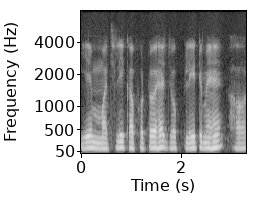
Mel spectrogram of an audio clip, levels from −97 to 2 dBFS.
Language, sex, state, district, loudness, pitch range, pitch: Hindi, male, Bihar, Jamui, -17 LUFS, 110-125 Hz, 115 Hz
